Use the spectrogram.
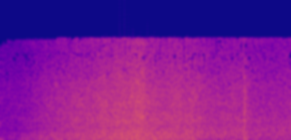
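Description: Steady rush of ocean waves swells and recedes around a lone sailboat in the middle of the sea, with wind noise brushing the microphone and a brief splash or knock near the end, no voices.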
